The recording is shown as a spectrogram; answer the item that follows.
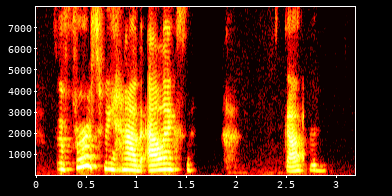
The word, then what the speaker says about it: Scaffidi: So first we have Alex Scaffidi. Scaffidi. You got to do that. Oh God. Oh God. I really butchered it, Serena, last time.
